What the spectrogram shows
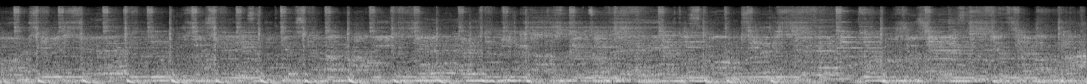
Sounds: Music

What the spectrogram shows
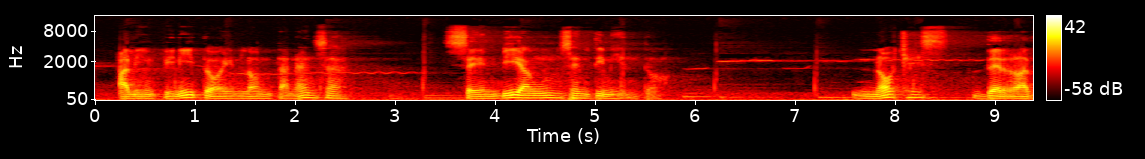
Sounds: Speech, Music

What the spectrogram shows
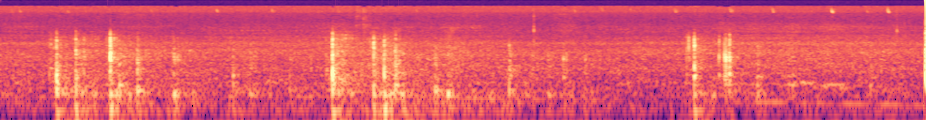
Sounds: Fireworks

